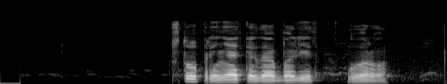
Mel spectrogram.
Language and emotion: Russian, neutral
